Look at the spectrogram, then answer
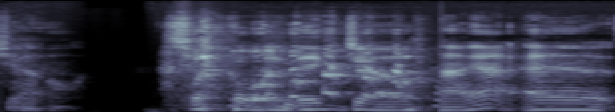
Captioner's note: laughter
